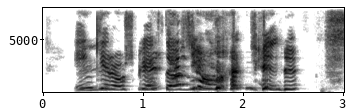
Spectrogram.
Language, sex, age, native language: Icelandic, female, 13, Icelandic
